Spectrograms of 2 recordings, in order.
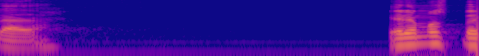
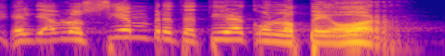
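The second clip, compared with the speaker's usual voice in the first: very loud, high pulpit cry; impassioned preacher at full volume, drawing out the climax; thundering preaching; 12 semitones higher, 19 dB louder than usual. Acted. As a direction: roar the warning to the congregation.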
